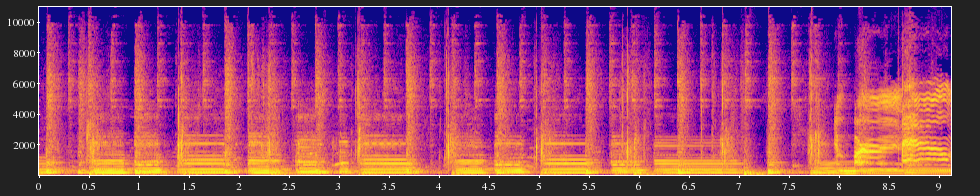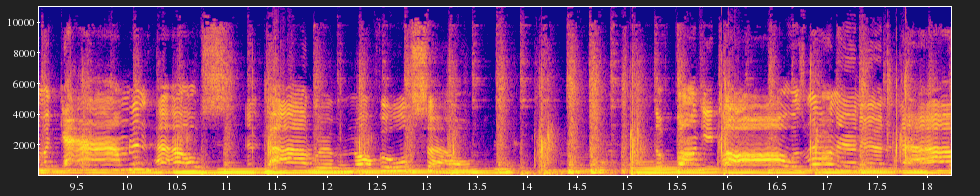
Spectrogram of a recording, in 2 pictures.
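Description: Live rock band performing: drum kit keeping a steady beat under amplified electric guitar chords, with a high wavering melody line coming in about halfway through and again near the end.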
